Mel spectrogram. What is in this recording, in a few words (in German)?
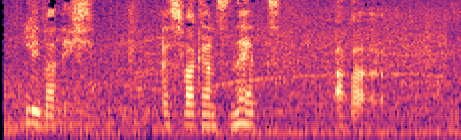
Junge Frau, Stimmproben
